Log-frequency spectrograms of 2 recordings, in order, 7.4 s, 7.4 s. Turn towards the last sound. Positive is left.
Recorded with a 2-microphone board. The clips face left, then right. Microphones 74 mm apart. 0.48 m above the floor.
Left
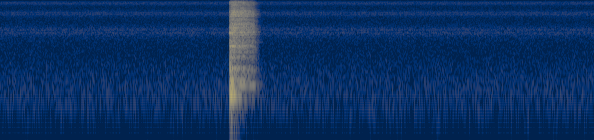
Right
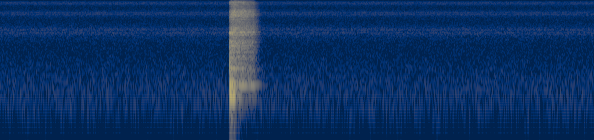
turn(degrees=-40)  # may be behind; listen again after turning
